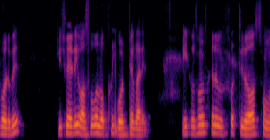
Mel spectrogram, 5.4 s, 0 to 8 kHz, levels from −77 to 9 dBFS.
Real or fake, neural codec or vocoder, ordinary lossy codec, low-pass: fake; codec, 16 kHz, 1 kbps, FreqCodec, larger model; none; none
